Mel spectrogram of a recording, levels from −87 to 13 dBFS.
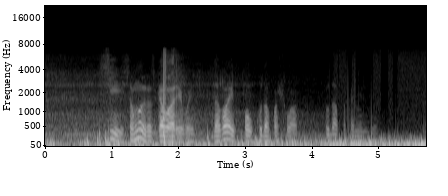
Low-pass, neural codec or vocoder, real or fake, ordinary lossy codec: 7.2 kHz; none; real; MP3, 64 kbps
